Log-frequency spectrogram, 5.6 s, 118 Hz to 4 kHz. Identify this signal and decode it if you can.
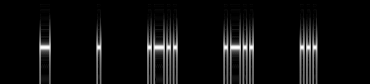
Morse code, heard as a keyed tone, about 25 wpm, spaced as for 10 wpm, 550 Hz. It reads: TELLS
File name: podcast / News headlines-1x-25x10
